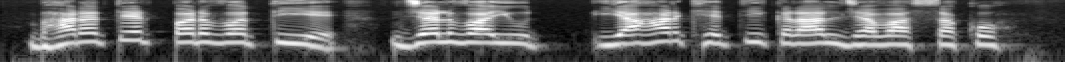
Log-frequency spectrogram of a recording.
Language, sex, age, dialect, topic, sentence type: Magahi, male, 18-24, Northeastern/Surjapuri, agriculture, statement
